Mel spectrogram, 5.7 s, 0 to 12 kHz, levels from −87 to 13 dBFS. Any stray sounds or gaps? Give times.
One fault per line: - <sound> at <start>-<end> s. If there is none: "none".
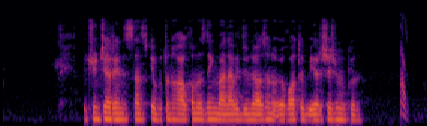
- chirp at 5.3-5.5 s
